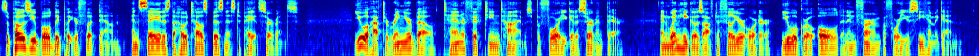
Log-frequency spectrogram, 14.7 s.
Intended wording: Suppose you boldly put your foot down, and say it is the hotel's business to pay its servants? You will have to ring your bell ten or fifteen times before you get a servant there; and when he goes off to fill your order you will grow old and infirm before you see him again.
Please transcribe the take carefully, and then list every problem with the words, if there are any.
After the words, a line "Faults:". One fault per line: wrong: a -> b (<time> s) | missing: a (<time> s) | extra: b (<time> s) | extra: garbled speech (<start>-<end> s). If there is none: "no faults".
Suppose you boldly put your foot down, and say it is the hotel's business to pay its servants? You will have to ring your bell ten or fifteen times before you get a servant there; and when he goes off to fill your order you will grow old and infirm before you see him again.
Faults:
no faults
